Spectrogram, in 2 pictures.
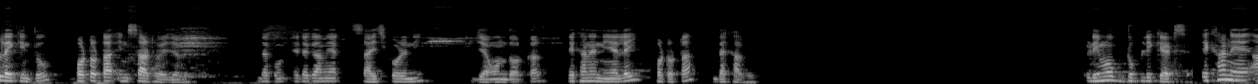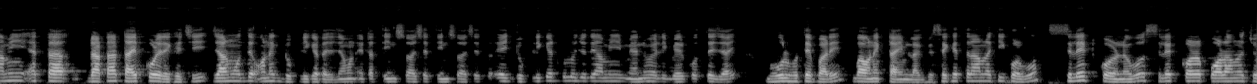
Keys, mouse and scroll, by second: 0.1 click, 2.3 click, 5.2 click, 15.0 click, 16.3 click, 22.7 click.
